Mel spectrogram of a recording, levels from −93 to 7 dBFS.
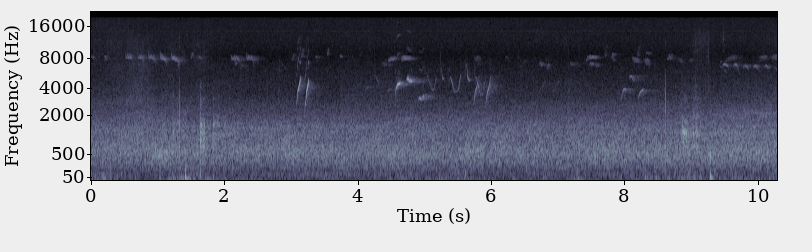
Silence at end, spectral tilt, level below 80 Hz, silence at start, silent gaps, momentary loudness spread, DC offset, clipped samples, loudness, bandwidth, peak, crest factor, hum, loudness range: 0 s; -3 dB/octave; -56 dBFS; 0 s; none; 6 LU; under 0.1%; under 0.1%; -37 LUFS; 19.5 kHz; -14 dBFS; 22 dB; none; 2 LU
